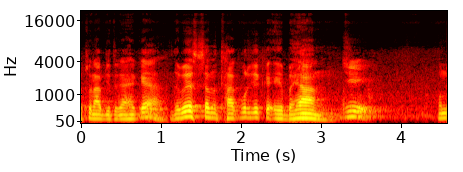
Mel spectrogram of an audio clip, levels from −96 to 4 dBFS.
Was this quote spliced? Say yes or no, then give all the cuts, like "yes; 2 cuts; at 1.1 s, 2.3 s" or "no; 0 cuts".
yes; 1 cut; at 1.1 s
